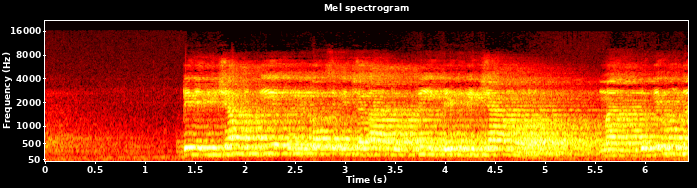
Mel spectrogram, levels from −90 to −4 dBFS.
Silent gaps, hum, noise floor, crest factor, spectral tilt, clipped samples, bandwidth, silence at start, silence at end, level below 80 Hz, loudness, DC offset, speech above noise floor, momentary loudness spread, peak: none; none; -42 dBFS; 12 dB; -4.5 dB/octave; under 0.1%; 9 kHz; 0 s; 0 s; -50 dBFS; -12 LUFS; under 0.1%; 30 dB; 4 LU; 0 dBFS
